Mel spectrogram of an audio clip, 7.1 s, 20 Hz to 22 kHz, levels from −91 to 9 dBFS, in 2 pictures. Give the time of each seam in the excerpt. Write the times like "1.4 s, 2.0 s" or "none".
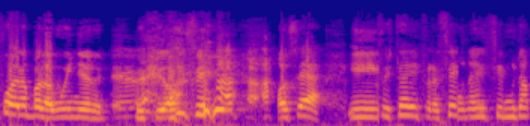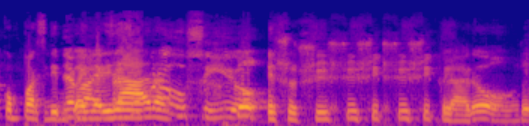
2.5 s, 3.0 s, 3.8 s, 5.3 s, 6.1 s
